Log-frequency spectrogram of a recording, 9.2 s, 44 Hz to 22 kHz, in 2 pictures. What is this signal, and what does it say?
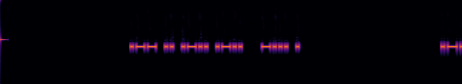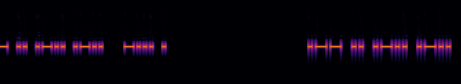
Morse code, heard as a keyed tone, about 36 wpm, 700 Hz. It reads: WILL BE WILL BE WILL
